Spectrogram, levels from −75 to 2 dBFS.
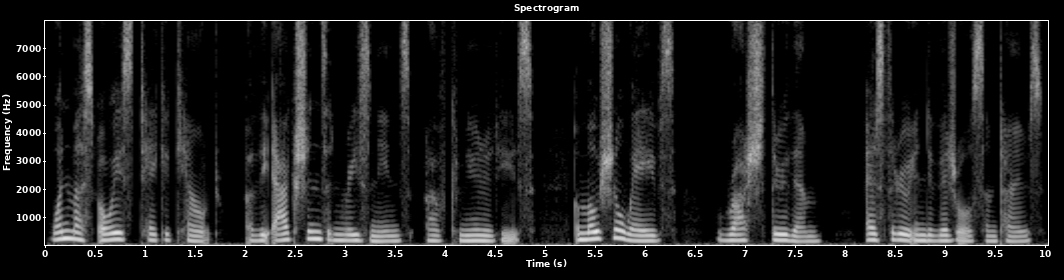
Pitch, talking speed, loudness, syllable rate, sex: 205 Hz, 125 wpm, -18 LUFS, 4.8 syllables/s, female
